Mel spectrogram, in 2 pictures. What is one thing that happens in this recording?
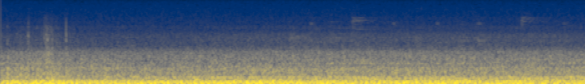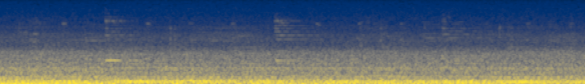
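Tyres roll steadily on the road.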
